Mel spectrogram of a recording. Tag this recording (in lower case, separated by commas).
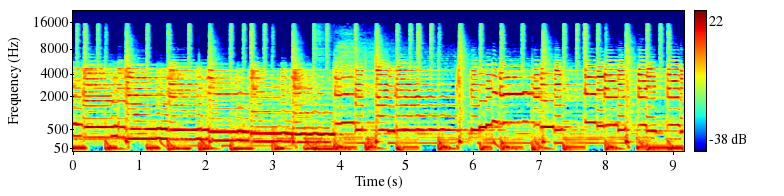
guitar, music, musical instrument, plucked string instrument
